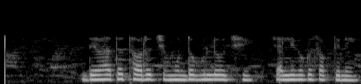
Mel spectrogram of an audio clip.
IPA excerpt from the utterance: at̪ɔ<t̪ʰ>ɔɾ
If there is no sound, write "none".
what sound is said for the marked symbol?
t̪ʰ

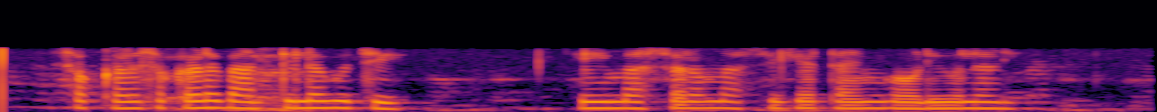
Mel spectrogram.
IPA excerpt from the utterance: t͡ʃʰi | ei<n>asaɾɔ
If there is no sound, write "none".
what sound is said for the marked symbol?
m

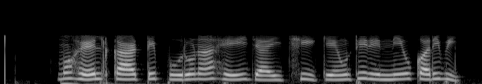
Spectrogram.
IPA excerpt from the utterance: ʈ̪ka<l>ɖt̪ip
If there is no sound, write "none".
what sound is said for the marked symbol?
ɾ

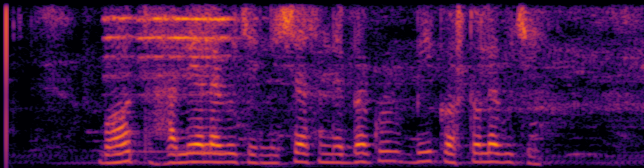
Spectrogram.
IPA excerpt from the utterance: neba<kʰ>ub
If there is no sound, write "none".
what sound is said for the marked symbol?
k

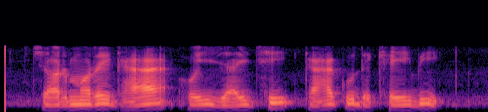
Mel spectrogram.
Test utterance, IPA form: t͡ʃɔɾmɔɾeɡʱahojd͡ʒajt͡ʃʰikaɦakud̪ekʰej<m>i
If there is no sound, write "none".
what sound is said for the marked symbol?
b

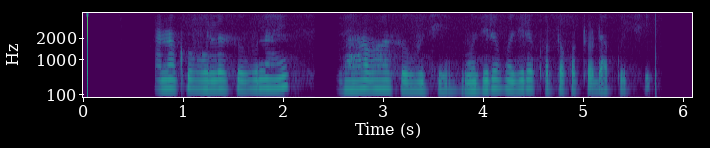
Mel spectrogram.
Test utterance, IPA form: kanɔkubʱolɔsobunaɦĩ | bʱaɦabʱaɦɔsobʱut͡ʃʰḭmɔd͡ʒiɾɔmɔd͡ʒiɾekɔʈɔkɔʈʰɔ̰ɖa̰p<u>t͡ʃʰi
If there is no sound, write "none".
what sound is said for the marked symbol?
u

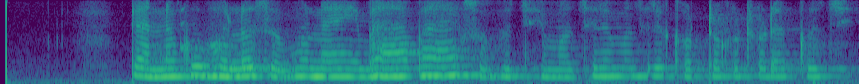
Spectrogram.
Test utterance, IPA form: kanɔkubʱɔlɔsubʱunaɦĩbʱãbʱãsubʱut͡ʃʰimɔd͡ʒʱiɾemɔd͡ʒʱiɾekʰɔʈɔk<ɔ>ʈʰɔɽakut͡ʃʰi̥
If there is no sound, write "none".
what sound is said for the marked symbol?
ɔ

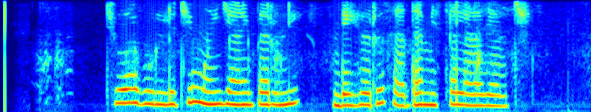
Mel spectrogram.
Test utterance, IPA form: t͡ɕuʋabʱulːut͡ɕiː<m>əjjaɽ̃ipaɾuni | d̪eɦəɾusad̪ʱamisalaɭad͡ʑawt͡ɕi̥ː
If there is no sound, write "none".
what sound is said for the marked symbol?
m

